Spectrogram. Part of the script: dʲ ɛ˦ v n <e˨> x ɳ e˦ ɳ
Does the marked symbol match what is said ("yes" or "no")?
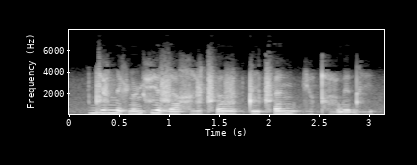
yes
